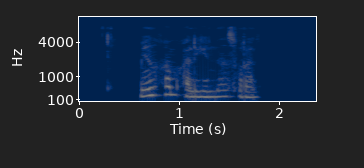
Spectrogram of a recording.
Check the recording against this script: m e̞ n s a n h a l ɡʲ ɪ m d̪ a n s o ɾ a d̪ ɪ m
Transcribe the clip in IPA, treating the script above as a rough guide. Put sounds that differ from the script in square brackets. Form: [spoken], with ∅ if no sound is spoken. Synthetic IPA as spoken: m e̞ n [h] a [m] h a l ɡʲ ɪ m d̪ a n s o ɾ a d̪ ɪ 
